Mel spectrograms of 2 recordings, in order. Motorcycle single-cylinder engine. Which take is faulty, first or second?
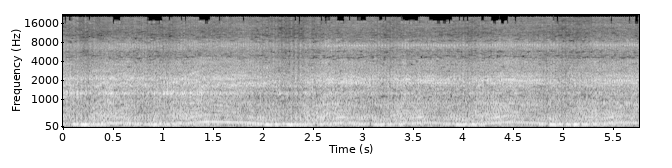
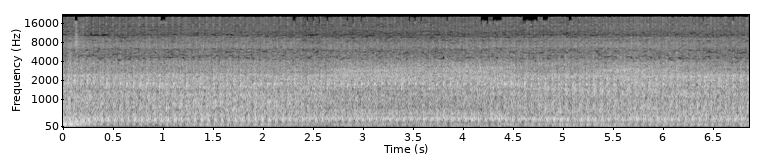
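first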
